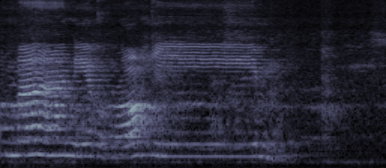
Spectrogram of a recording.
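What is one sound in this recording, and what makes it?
A woman chants a recitation in a slow, melodic voice close to a microphone.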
